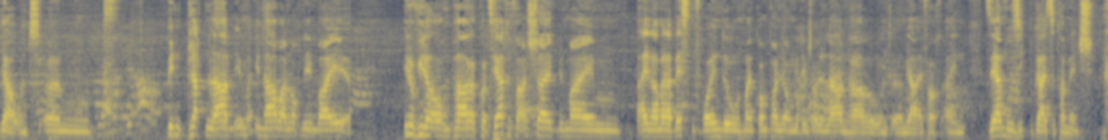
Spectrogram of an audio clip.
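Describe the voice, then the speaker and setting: A moderate pace and ordinary pitch variation, against noticeable background noise. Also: man, fairly high pitch for a man. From Neuss, Lower Rhine, Germany. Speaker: acoustic punk singer-songwriter and record shop owner. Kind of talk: casual interview. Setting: bar before a concert. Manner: hesitant, many fillers.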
